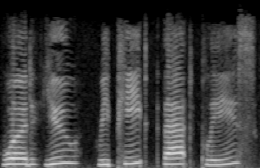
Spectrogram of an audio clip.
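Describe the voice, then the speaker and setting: Very slow woman repeating phrases. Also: high-pitched, darkish tone, clean tone, no echo. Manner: very slow, deliberate delivery. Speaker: phrase reader. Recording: dull lo-fi dry sound.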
